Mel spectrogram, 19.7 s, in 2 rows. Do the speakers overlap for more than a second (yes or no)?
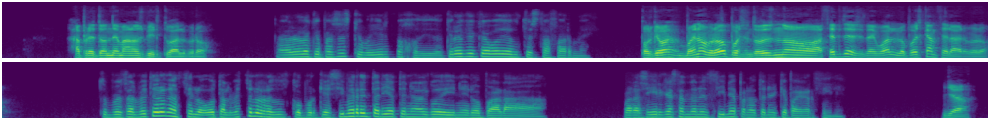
no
